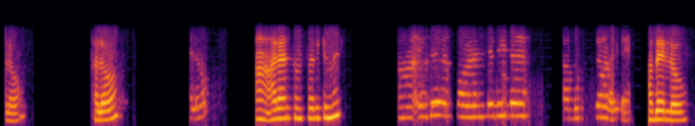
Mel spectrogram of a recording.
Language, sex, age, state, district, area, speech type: Malayalam, female, 45-60, Kerala, Pathanamthitta, rural, conversation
